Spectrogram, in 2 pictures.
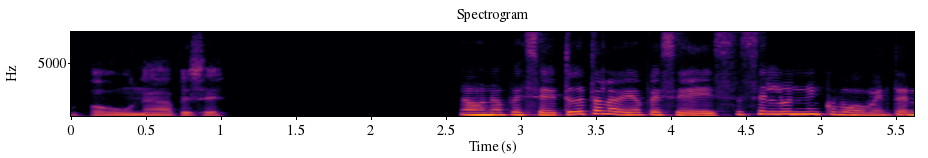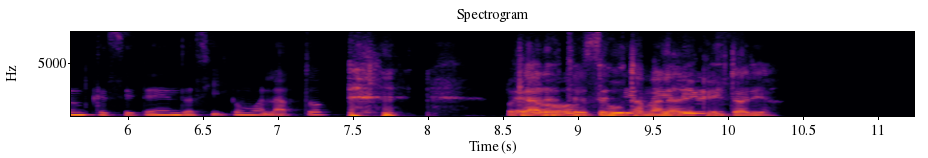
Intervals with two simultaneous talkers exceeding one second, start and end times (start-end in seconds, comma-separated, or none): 8.6-10.0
